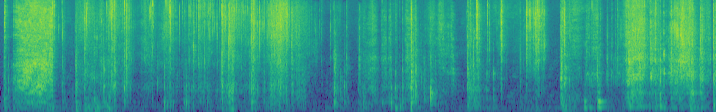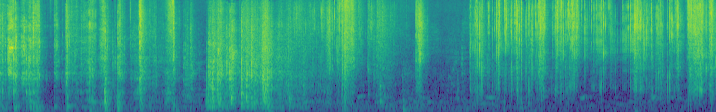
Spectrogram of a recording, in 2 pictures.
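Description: Plastic shrink wrap and a foil card pack crinkling and tearing as they are slit and pulled open by hand, in irregular crackling bursts with short pauses.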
